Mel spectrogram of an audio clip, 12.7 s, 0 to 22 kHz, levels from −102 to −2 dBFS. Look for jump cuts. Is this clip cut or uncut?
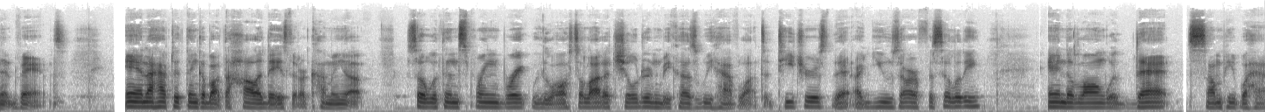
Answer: cut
